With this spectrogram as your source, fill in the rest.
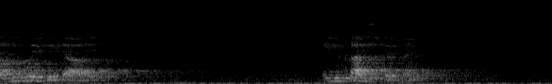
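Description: An elderly man speaks in short bursts in an echoing room.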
